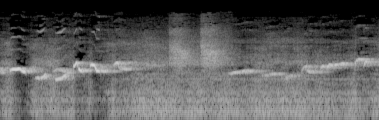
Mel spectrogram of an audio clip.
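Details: Post night-bath bird singing used as a stimulus for quiet birds: long sweet whistled phrases wavering up and down, a brief hissy buzz in the middle, then smooth rising whistles, with soft background hum.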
